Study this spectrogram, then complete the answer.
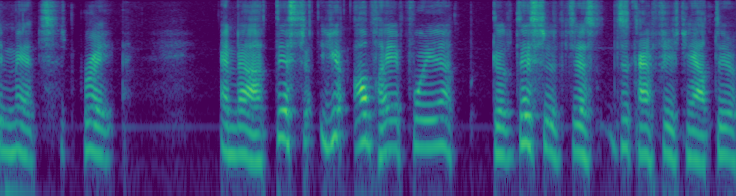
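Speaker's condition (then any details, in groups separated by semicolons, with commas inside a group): Ataxia; may slur speech, may sound drunk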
